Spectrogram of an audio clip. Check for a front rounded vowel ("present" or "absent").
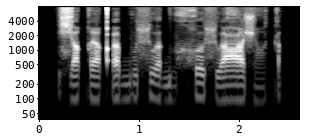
absent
